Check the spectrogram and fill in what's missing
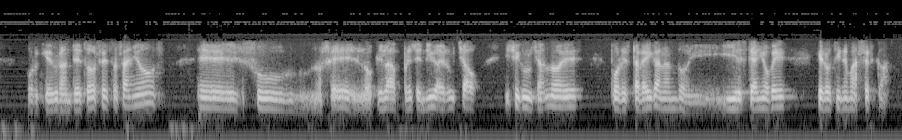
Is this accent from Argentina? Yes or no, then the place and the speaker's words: no; Pozuelo, Spain; en el taller de mi pueblo, en Pozuelo, un mecánico normal no lo hace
